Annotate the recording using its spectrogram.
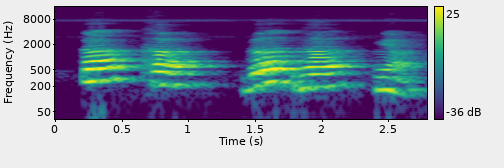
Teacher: ಈ ಕ ವರ್ಗದ ಅಕ್ಷರಗಳನ್ನ ಹೇಳಬೇಕಾದರೆ ನಮಗೆ ಹೆಚ್ಚು ಕಂಠ ಭಾಗ ಉಪಯೋಗಕ್ಕೆ ಬರುತ್ತೆ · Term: ಖಂಟ್ಯಾಕ್ಷರ, ಕಂಠ್ಯಾಕ್ಷರ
